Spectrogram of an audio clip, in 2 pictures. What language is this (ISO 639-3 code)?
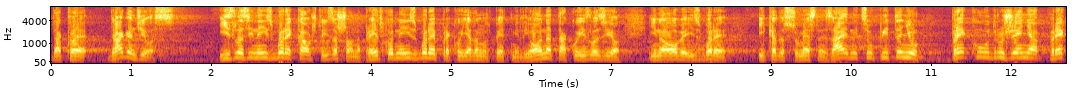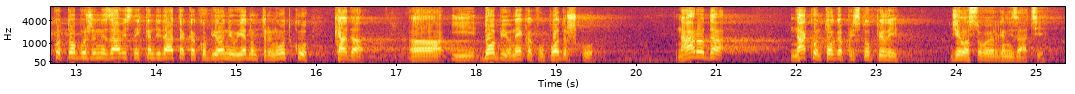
srp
